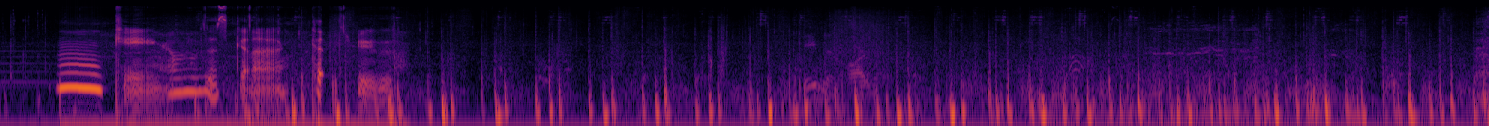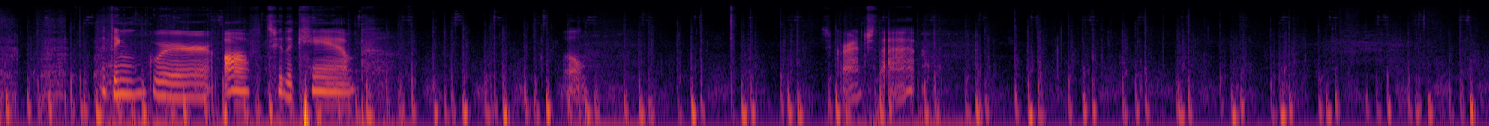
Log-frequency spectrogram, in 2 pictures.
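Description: A horse gallops steadily, hooves thudding on soft ground.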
